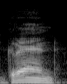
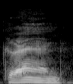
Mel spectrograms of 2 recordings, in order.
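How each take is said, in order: The two takes are said the same way.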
